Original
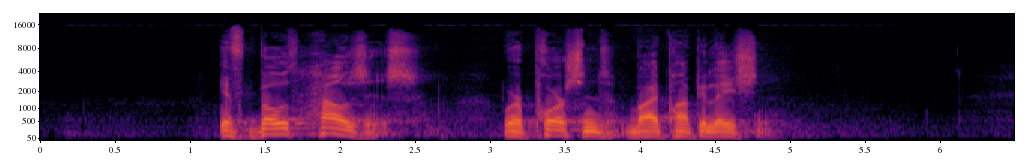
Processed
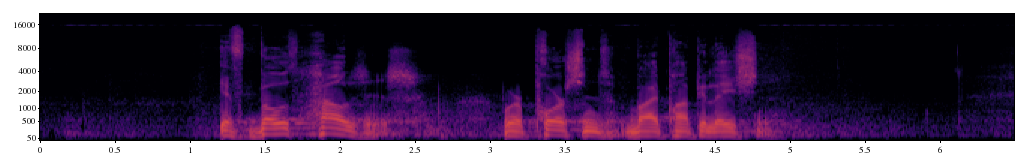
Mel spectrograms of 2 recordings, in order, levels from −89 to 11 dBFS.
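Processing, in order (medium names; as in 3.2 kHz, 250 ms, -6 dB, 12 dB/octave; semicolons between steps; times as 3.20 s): 2.03–3.31 s: low-pass 2 kHz 12 dB/octave; compression 2.5:1, threshold -40 dBFS, peak gain reduction 13.5 dB; trim +1 dB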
